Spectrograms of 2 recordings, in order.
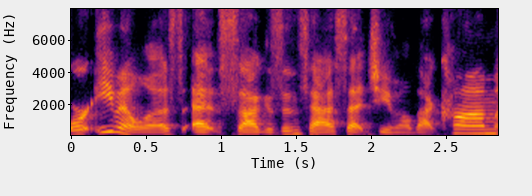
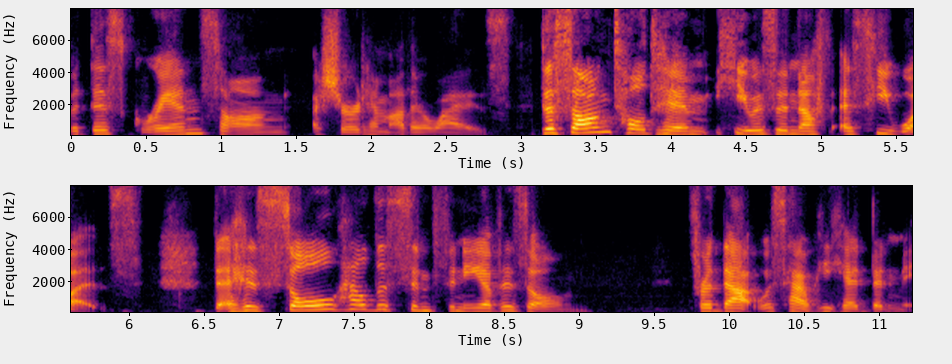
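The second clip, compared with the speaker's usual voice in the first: choked-up, emotional voice, breaking and catching. A podcast host reads a moving story aloud, choking up. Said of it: "I'm choking up so much".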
